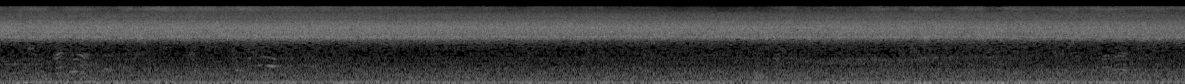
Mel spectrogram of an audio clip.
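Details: On a school playground in midsummer, cicadas keep up a relentless, even, high sizzling drone; only a few faint low-pitched background sounds show beneath it.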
